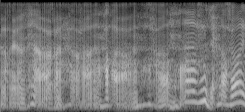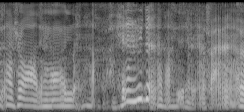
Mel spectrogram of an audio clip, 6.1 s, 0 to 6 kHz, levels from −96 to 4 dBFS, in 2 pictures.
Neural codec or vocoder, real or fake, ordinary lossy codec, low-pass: autoencoder, 22.05 kHz, a latent of 192 numbers a frame, VITS, trained on one speaker; fake; none; 5.4 kHz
